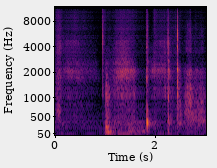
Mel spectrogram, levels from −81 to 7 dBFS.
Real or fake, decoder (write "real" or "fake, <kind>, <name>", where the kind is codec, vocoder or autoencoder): fake, autoencoder, DAC-VAE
